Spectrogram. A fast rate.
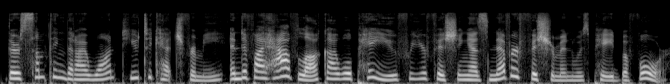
Yes: fast, 260 wpm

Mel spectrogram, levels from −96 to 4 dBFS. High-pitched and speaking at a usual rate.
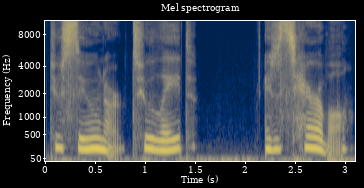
Yes: high, 205 Hz; average, 155 wpm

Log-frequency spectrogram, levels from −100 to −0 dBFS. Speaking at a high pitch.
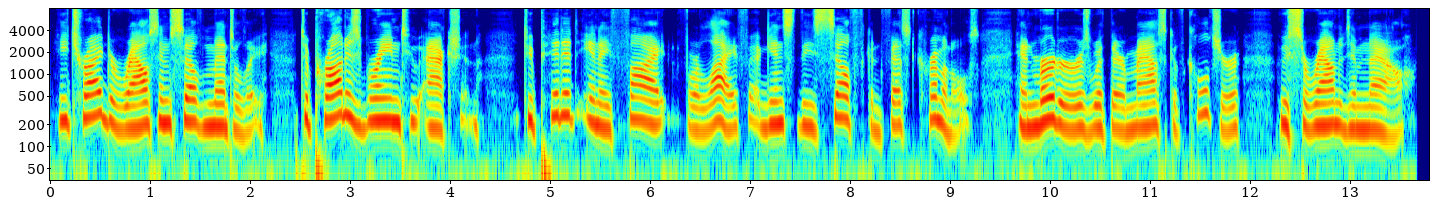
Yes: high, 200 Hz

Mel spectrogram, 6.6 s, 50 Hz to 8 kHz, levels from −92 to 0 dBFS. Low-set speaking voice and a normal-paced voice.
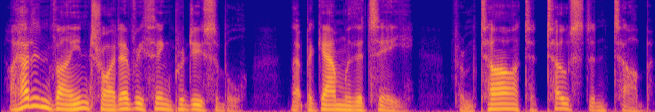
Yes: low, 115 Hz; average, 165 wpm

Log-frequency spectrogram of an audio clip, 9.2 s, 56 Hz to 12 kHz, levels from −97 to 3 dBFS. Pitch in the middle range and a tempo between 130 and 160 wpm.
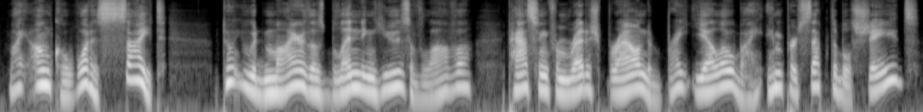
Yes: medium, 160 Hz; average, 150 wpm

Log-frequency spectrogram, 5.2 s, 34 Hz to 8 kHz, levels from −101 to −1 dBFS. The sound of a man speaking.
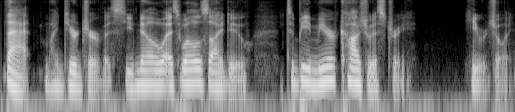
Yes: male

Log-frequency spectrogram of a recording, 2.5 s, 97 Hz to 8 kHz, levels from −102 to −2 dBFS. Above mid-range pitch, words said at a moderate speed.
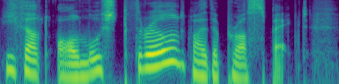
Yes: high, 195 Hz; average, 165 wpm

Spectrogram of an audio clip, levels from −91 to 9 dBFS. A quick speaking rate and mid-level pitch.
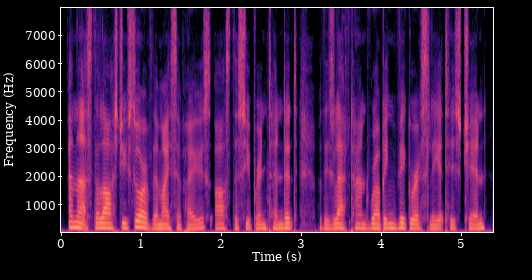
Yes: fast, 245 wpm; medium, 160 Hz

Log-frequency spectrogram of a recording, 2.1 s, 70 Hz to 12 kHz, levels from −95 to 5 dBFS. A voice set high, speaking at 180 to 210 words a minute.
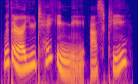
Yes: high, 215 Hz; fast, 205 wpm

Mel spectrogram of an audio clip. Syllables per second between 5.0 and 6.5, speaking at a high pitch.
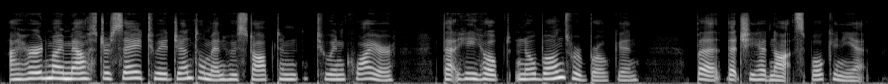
Yes: 5.2 syllables/s; high, 235 Hz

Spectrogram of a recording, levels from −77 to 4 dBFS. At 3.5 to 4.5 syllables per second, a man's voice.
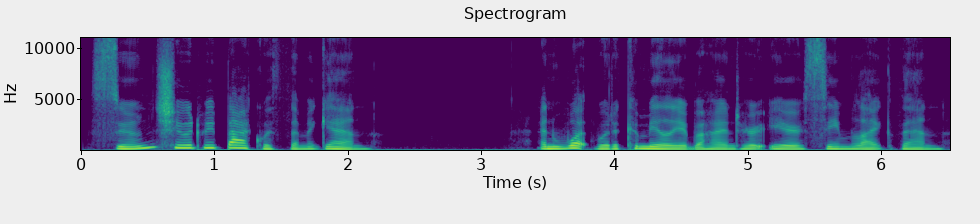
No: 4.4 syllables/s; female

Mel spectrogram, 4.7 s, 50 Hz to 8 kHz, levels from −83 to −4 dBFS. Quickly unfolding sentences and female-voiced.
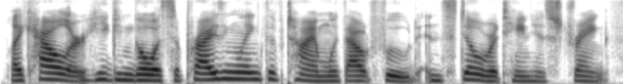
Yes: fast, 220 wpm; female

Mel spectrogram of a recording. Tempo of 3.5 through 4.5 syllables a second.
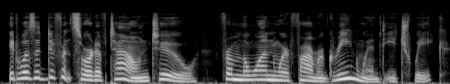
No: 5.3 syllables/s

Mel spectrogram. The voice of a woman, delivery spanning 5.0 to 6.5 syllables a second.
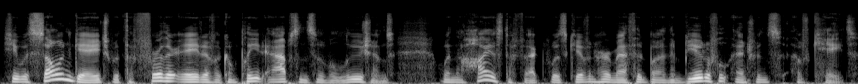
No: male; 5.7 syllables/s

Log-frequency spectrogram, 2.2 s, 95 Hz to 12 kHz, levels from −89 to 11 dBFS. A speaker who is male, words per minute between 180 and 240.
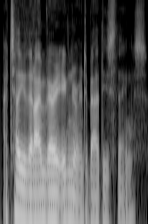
No: male; fast, 295 wpm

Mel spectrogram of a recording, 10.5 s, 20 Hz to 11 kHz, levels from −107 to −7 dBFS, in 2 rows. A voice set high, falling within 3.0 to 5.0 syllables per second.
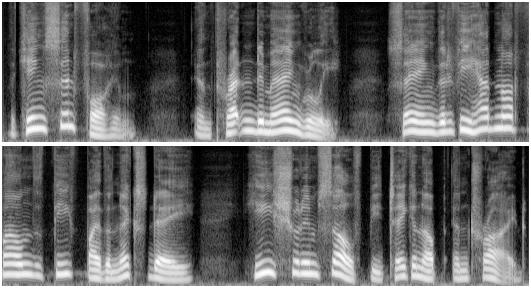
No: medium, 175 Hz; 4.1 syllables/s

